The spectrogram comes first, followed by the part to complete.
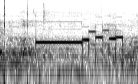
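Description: Electronic beeps: two sharp clicks, then a steady beep held for under a second, then a quick run of five or six short beeps at shifting pitches.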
